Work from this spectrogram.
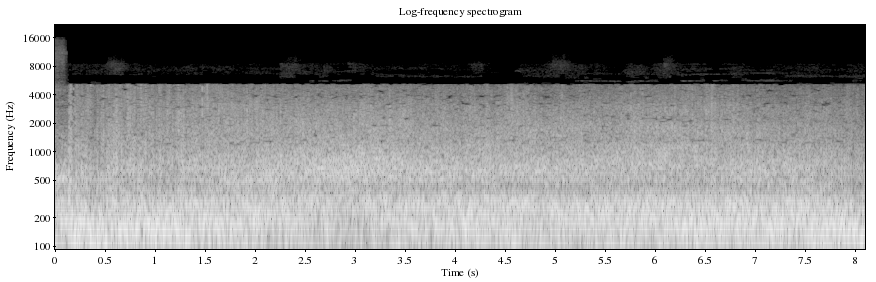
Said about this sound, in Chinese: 十秒倒计时。一九六一年四月十二日上午九点零七分，搭载加加林的人类第一艘载人飞船“东方一号”由火箭推送，正式点火升空。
